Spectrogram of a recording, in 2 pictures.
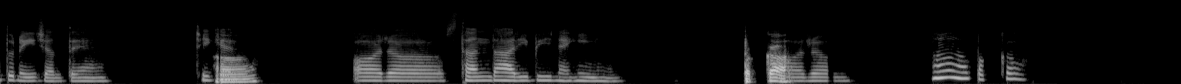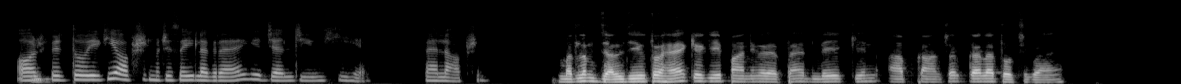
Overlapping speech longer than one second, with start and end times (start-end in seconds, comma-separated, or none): none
